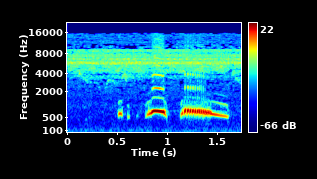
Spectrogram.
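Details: A single brief phrase of the spotted dove's 'pokal tanggung' call, with two quick soft notes, a full level coo, then a long coo gliding down in pitch.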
